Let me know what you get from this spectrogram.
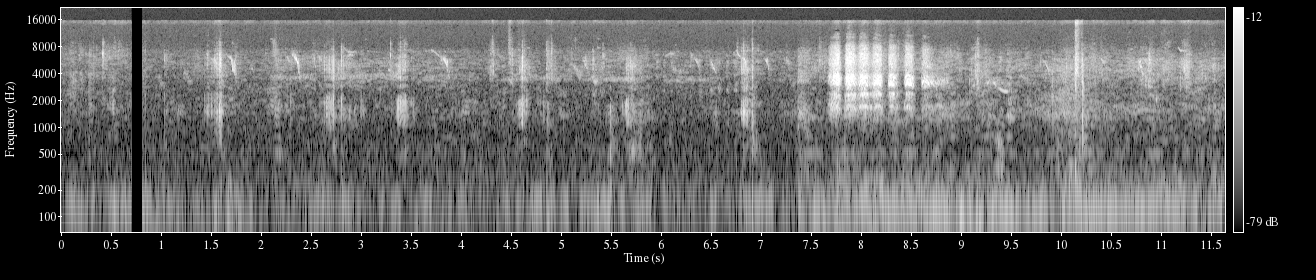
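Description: Faint outdoor quiet with scattered short high chirps from small birds, and a quick rattling chatter of about ten notes about eight seconds in, the loudest sound.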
